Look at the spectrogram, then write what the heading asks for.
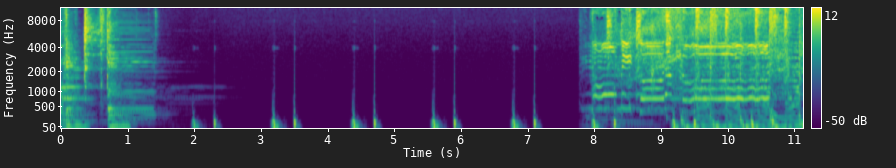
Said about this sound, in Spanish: Acordando de una cosa, escuchando el latido del corazón, Jesús Sánchez Martos, buenos días. Muy buenos días, ¿a quién se le habrá ocurrido por esta música y este latido?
